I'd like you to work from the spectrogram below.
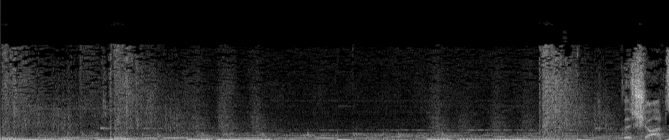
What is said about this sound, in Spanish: Los sonidos de los disparos fueron recogidos por un micrófono en la cabina de mandos. Al comparar el sonido de cada disparo, los investigadores determinan si se dispararon en la cabina de mandos o de los pasajeros.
